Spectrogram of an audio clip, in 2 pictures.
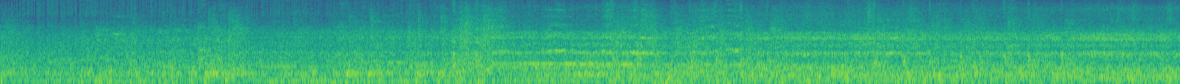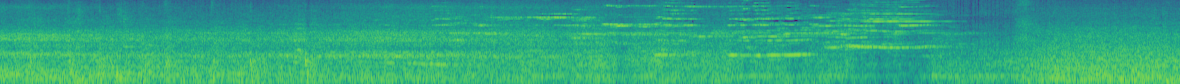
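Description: The Shiki-shima luxury cruise train pulling into the platform and running close past, a steady rumble with some whining tones. From about two-thirds of the way in come shrill, high squeals as it brakes to a stop.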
